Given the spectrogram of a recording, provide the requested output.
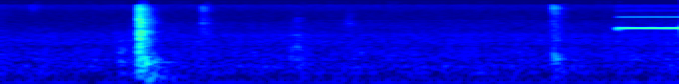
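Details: Truck cab, CDL pre-trip check, clutch to the floor, in neutral, parking brake buttons out: a few clicks and a clunk, then a steady high-pitched continuous tone as the key reaches on; the normal key-on warning buzzer.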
